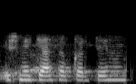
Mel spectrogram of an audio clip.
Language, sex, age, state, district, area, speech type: Hindi, female, 30-45, Bihar, Samastipur, urban, conversation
